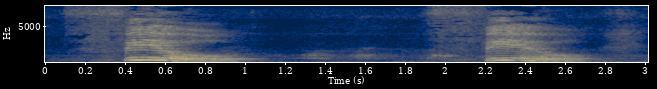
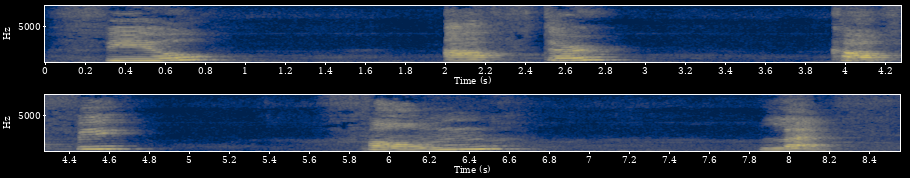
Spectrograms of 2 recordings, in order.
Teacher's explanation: quando você fala f, o seu lábio inferior toca nos dentes de cima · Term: som do f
